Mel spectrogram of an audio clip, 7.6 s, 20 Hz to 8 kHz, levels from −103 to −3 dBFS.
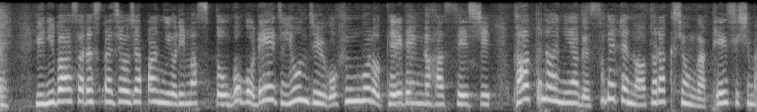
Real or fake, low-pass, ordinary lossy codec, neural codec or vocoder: fake; 7.2 kHz; none; codec, 44.1 kHz, 2.6 kbps, DAC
